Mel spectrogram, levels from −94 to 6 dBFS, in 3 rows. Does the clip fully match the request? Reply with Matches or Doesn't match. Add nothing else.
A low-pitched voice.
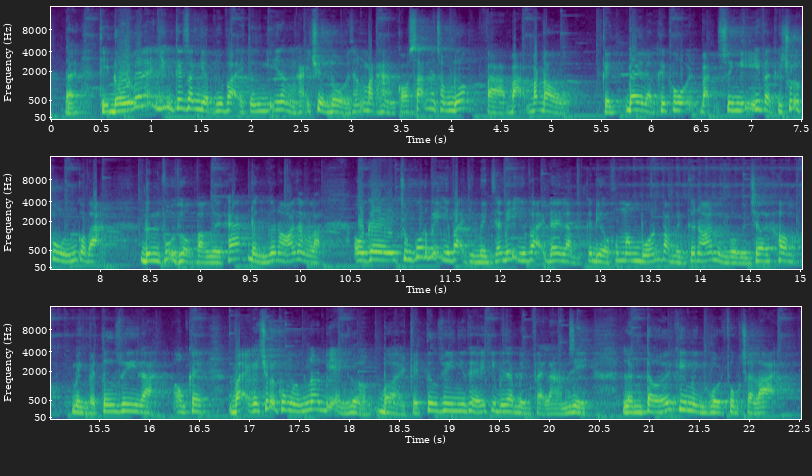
Doesn't match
